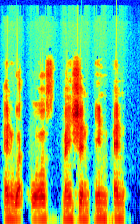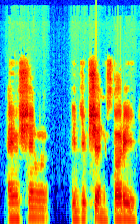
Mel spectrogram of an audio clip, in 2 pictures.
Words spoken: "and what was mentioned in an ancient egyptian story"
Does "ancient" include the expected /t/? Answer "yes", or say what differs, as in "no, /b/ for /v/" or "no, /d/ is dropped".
no, /t/ is dropped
